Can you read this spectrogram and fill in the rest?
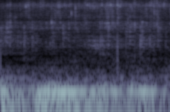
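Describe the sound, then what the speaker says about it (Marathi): Peanuts fry in hot oil in a pan for fasting-day nylon chivda. A close, steady, bubbling sizzle runs continuously through the short stretch, with no talking. "तर आता शेंगदाणे तळून घेऊयात।"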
